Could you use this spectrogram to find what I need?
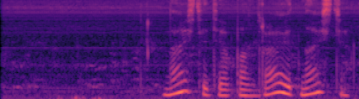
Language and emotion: Russian, neutral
